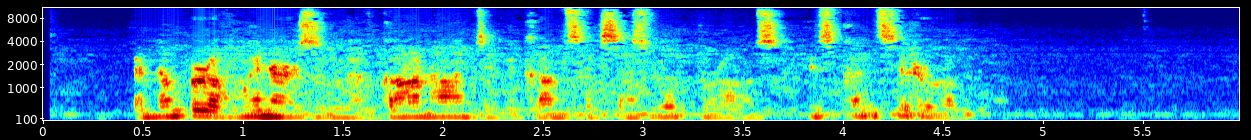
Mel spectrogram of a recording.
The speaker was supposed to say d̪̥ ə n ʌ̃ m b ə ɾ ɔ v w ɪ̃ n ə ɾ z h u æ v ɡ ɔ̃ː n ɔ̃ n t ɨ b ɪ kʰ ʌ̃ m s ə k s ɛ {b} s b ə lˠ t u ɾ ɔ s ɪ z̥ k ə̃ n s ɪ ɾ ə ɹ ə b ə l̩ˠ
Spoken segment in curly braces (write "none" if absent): none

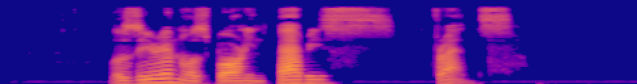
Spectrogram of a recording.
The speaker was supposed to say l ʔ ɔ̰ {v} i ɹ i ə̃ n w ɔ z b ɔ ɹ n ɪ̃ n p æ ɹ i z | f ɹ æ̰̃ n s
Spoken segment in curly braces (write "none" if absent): z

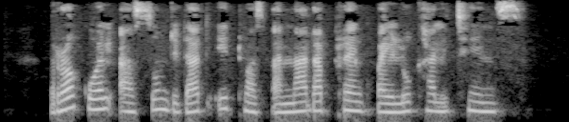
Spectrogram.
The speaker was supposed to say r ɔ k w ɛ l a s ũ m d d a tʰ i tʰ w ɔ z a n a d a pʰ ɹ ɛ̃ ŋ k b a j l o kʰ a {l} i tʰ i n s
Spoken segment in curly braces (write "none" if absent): l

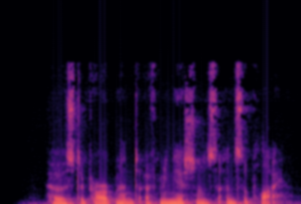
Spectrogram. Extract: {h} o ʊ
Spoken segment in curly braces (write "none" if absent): h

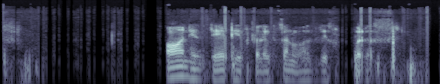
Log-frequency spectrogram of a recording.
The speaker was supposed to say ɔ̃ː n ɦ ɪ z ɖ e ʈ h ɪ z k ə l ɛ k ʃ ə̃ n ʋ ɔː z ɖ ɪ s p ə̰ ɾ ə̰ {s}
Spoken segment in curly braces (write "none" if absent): s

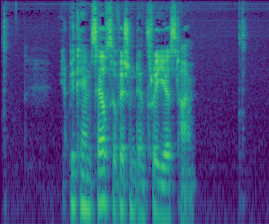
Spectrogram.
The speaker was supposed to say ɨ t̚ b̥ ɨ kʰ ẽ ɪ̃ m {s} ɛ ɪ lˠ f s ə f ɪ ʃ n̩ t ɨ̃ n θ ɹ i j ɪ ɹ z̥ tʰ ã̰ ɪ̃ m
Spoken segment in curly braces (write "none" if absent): s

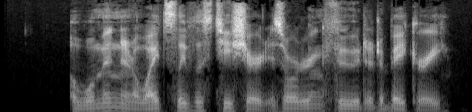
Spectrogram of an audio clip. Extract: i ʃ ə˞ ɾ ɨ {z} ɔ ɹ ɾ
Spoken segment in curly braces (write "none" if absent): z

